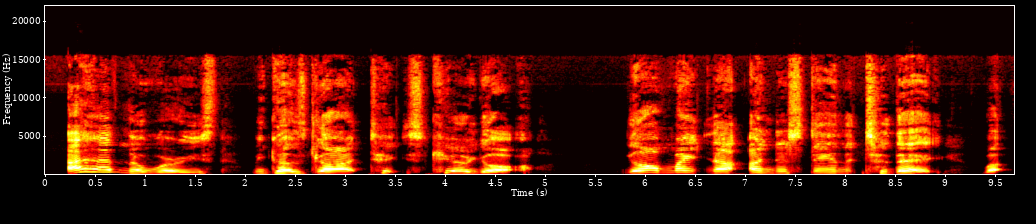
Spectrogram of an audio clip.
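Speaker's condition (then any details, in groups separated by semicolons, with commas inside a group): Cerebral palsy; several unnoticed strokes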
